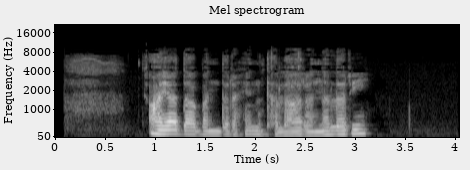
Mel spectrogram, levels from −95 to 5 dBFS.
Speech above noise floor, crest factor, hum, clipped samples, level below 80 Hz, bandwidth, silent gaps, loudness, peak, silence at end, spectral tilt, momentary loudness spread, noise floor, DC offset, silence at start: 42 dB; 22 dB; none; under 0.1%; -66 dBFS; 9 kHz; none; -23 LUFS; -2 dBFS; 0.95 s; -7.5 dB/octave; 13 LU; -64 dBFS; under 0.1%; 0.25 s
